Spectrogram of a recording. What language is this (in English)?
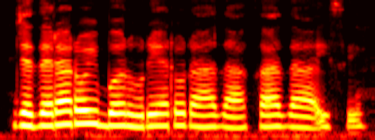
Kikuyu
